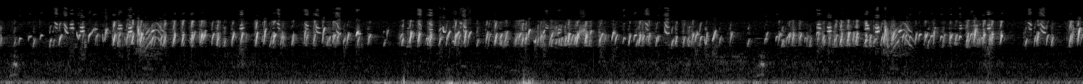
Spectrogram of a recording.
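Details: Goldfinch singing for songbird training, an unbroken stream of fast, liquid twittering and jingling high notes lasting the whole stretch, with short buzzy bursts and an occasional faint low bump.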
